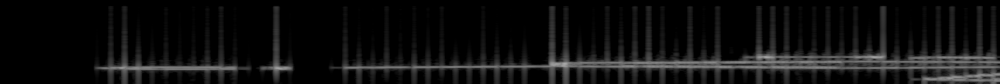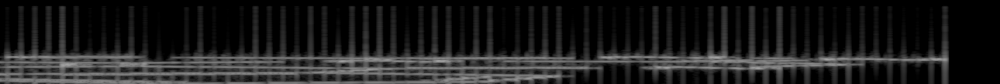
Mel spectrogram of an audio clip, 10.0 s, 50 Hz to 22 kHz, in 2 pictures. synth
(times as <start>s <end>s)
1.9s 9.8s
